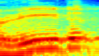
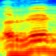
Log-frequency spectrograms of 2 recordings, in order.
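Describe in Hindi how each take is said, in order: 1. स्वर लंबा है, 'reed' जैसा। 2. स्वर छोटा है, 'red' जैसा।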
